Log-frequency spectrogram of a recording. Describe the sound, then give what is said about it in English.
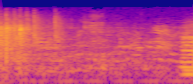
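A first-night theater audience applauds the performers in front of the footlights after a performance, a dense wash of clapping that is loudest at the start and then thins into a steady, softer patter for the rest of the moment. “If the first nighters like it, listen to that applause.”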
